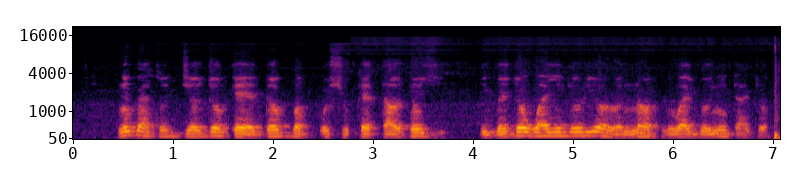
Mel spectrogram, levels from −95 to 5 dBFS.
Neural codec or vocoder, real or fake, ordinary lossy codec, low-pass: none; real; Opus, 24 kbps; 14.4 kHz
